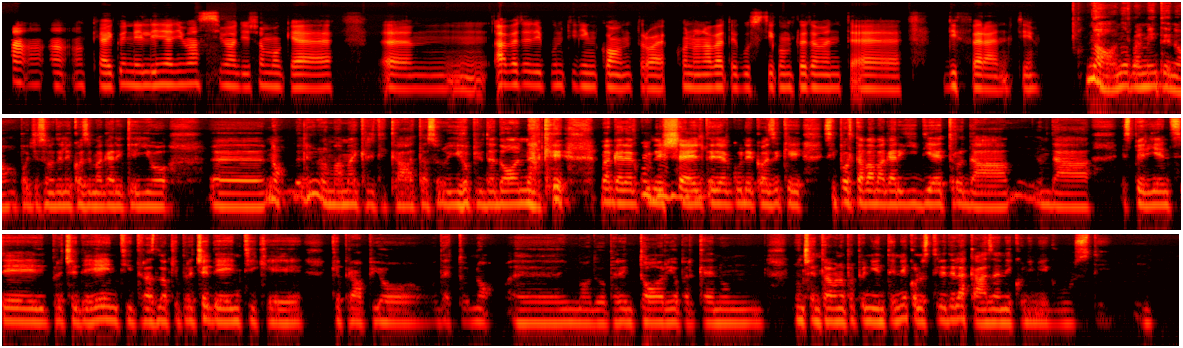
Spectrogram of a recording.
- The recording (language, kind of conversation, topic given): Italian, podcast, Quale piccolo dettaglio rende speciale la tua casa?
- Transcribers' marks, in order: static; laughing while speaking: "io più da donna che magari alcune scelte di alcune cose che"; giggle; "proprio" said as "propio"; "proprio" said as "propio"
